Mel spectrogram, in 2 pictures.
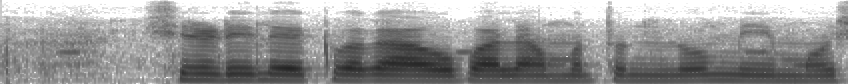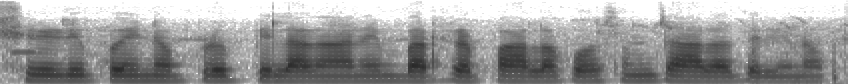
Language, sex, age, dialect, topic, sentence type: Telugu, female, 25-30, Telangana, agriculture, statement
